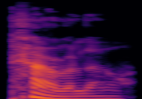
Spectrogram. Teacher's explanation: So stress on the first syllable, parallel.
